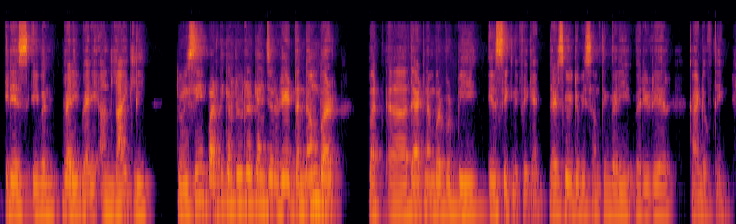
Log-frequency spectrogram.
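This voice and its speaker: A man teaching in a screencast tutorial, thinking aloud haltingly and often checking in with a questioning tag. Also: on the high side, warm tone, rough recording. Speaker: instructor. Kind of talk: screencast programming and statistics tutorial.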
